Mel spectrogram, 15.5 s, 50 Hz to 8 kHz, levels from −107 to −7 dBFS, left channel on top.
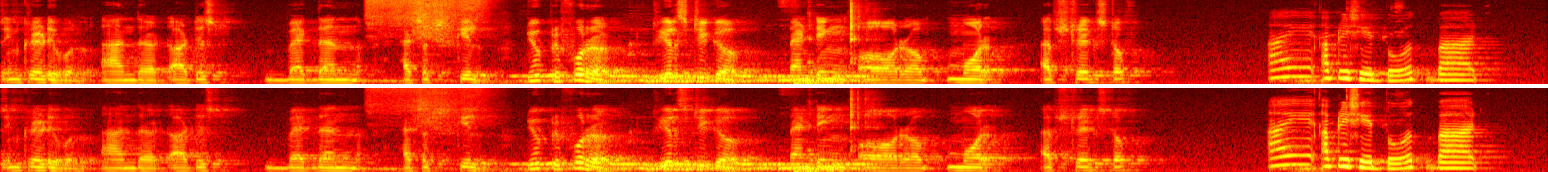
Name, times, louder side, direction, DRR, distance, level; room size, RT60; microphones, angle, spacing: voice 1, 0.0-2.3 2.6-3.6 4.0-4.9 5.2-6.2 6.5-7.5 7.9-10.1 10.4-11.3 13.2-13.4, left 2 dB, 80° left, 2.6 m, -35 dB
sound 1, 3.6-8.7, left 2 dB, 45° left, 2.2 m, -37 dB
voice 2, 12.7-14.9, right 2 dB, 50° right, 0.9 m, -31 dB
28.5 x 27.0 x 7.4 m
head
